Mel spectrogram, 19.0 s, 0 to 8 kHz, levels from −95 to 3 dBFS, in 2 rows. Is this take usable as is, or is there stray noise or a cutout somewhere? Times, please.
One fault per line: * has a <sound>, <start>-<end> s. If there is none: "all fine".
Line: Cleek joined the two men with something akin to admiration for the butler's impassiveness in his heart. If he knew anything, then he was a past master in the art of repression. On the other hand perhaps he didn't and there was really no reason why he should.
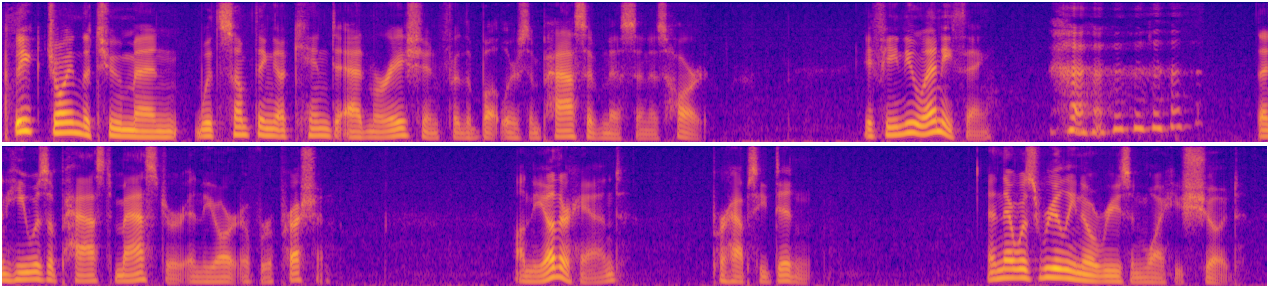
* has a laugh, 7.9-9.0 s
